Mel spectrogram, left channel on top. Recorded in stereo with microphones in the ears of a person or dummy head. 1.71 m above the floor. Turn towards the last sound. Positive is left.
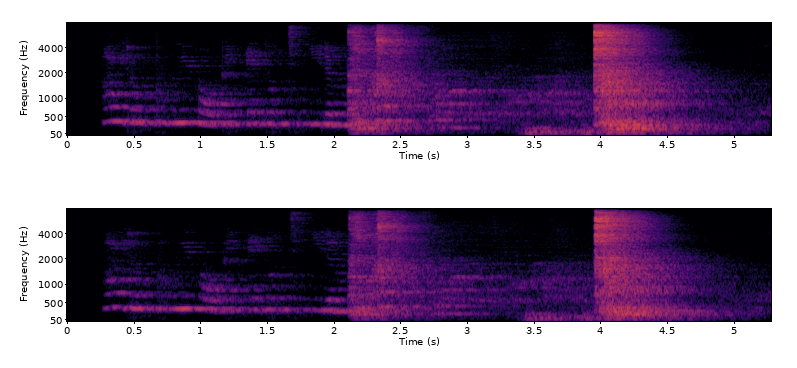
turn(degrees=50)  # may be behind; listen again after turning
